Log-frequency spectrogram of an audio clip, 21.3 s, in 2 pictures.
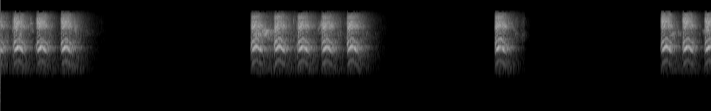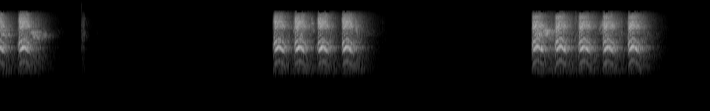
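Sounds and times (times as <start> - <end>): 
crow uttering rasping caws: 0.0 - 1.3, 3.8 - 5.7, 7.4 - 7.8, 9.9 - 11.4, 14.8 - 16.2, 18.6 - 20.6.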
